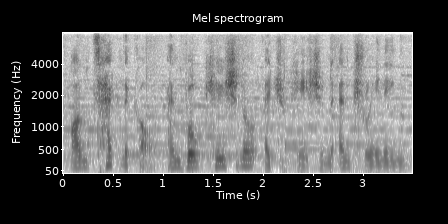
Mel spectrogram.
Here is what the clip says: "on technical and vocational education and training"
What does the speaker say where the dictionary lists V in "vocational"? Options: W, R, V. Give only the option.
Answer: V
